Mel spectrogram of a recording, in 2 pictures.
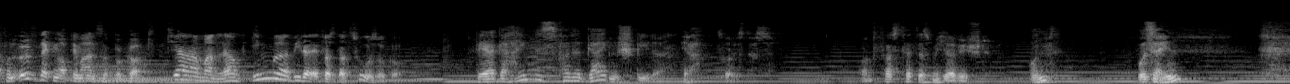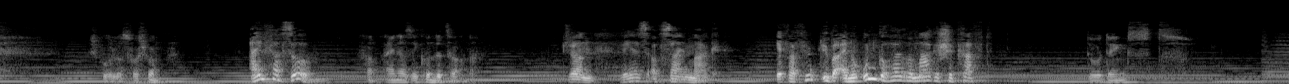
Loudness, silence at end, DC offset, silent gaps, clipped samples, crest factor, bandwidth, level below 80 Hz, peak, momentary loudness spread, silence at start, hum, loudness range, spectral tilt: -22 LUFS; 0 s; 0.1%; none; under 0.1%; 18 dB; 7.8 kHz; -50 dBFS; -4 dBFS; 19 LU; 0 s; none; 11 LU; -7.5 dB/octave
